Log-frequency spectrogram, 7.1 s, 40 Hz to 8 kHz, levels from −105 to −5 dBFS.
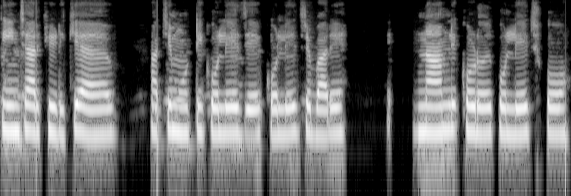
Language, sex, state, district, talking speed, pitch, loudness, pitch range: Marwari, female, Rajasthan, Nagaur, 135 wpm, 220 Hz, -17 LUFS, 210-225 Hz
